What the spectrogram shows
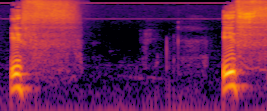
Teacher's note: نلاحظ أن الأسنان العليا اندكت واحتكت بباطن الشفة السفلى. هذا المخرج الأول من مخرج موضع الشفتين، من مخرج موضع الشفتين عفوا.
